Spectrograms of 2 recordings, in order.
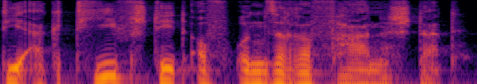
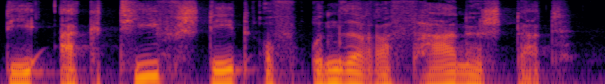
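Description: First: The sentence is spoken at a normal pace. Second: The sentence is spoken slowly.

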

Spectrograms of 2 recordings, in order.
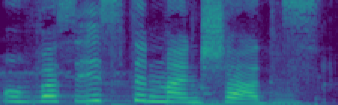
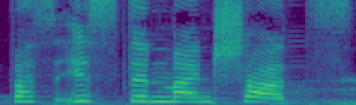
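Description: First: It is said quietly. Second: It is said loudly.

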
